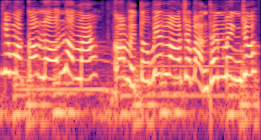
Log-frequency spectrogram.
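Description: A woman's voice: extremely high pitch, fairly even intonation, fairly quick, loud music behind the voice. A woman playing a stubborn teenage schoolgirl who argues back at her mother in a comedy sketch. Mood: defiant. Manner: defiant, whiny arguing.

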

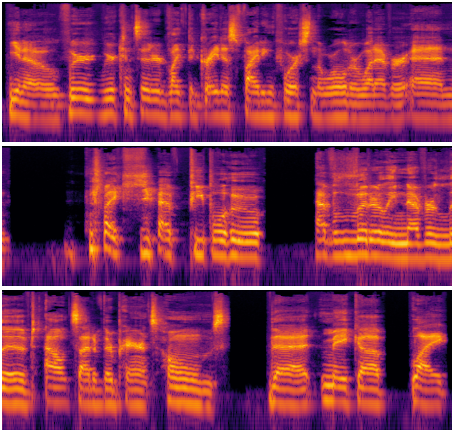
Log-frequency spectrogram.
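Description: A man's voice: medium pitch, fairly even intonation, a bit bright. A young adult man hosting a podcast, chatting casually with a guest and laughing now and then. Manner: casual, laughs often, quick asides. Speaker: podcast host.

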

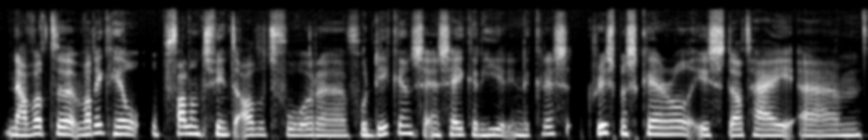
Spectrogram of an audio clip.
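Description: A woman's voice: lowish voice, normal speed, a little mellow, no echo, clean studio sound. A woman translator talking as a guest in an interview, hesitant and full of fillers. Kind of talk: casual interview talk.

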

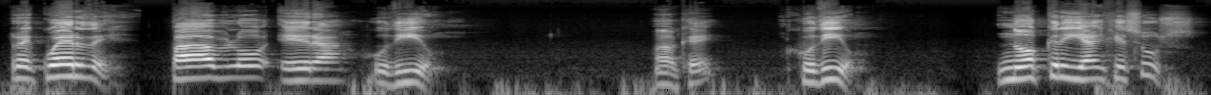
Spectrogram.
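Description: A man with a high voice teaches a Bible passage in an unhurried sermon. He talks slowly and deliberately, explaining each verse and turning to his listeners with questions. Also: clean tone.

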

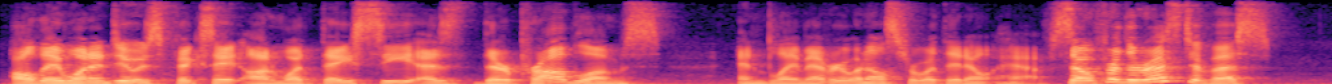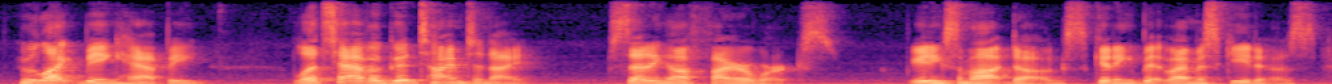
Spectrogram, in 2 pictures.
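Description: Bright-voiced man giving opinion commentary. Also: on the high side, expressive, fairly quick. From southern United States. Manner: conversational, repeats himself and restarts often. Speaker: podcast host.

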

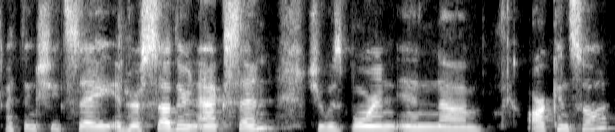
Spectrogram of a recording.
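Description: A woman's voice: medium pitch, fairly even intonation, normal speed, darkish tone. A woman in her sixties, a therapist co-hosting a podcast, talking in a reflective, earnest way and searching for her words. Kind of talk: casual podcast chat.

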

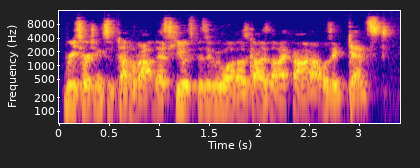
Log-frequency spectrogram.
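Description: A man's voice: lowish voice, flat delivery, rapid-fire, a bit bright, far from the mic. A man chatting casually as a player in a tabletop game.

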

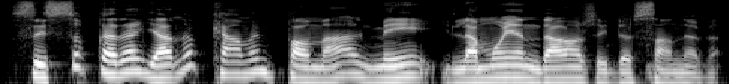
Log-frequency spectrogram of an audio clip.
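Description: A man with a Quebec French accent hosting a podcast in relaxed, casual conversation. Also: a little high, unhurried, no echo, clean studio sound. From Quebec City. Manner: relaxed, chatty, laughs easily. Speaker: podcast host. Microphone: studio mic.

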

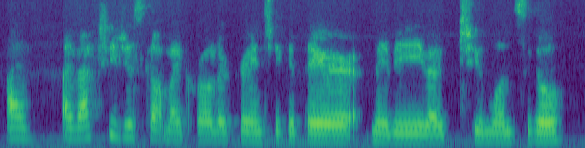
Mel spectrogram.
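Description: A woman's voice: on the low side, fairly quick, warm tone, low-quality recording. A young woman with a west of Ireland accent, chatting informally as a guest in a casual interview. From Galway, west of Ireland. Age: young adult. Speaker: tower crane operator, interview guest.

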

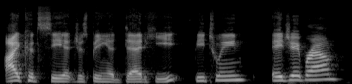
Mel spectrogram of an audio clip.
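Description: A man co-hosting a sports podcast, relaxed and agreeable, swearing casually. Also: fairly high pitch, normal speed. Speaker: podcast co-host.

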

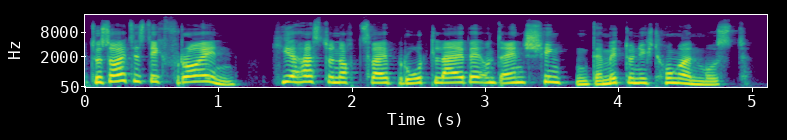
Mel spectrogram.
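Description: A woman's voice: sits high, moderate pace, pitched above the performer's own voice, close to an everyday voice. A woman voicing a fierce, bossy little robber girl who talks bluntly and teasingly in a storybook reading.

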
